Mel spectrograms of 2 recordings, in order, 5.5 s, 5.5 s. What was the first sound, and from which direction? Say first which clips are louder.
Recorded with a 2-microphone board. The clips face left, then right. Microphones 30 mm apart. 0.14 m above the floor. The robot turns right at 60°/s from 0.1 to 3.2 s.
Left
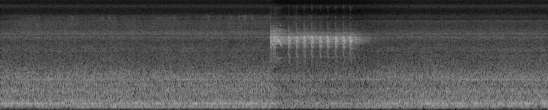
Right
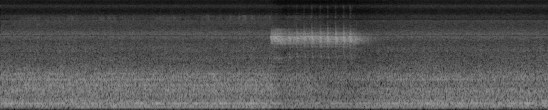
A bird: left 5 dB; 100° left.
